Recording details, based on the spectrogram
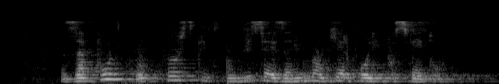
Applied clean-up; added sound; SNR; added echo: neural separator model SepFormer DNS4.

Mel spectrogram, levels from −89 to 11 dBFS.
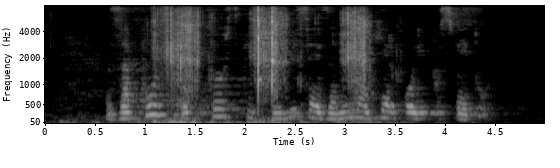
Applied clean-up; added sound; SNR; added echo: classical method WPE with log-MMSE.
